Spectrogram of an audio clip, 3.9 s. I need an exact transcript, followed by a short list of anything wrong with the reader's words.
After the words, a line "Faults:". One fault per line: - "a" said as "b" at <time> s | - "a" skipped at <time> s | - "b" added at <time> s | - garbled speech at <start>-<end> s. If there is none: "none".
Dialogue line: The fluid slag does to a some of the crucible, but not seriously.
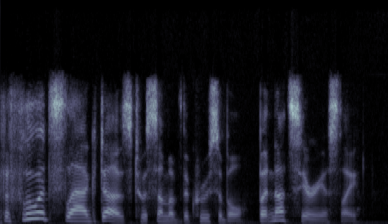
The fluid slag does to a some of the crucible, but not seriously.
Faults:
none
